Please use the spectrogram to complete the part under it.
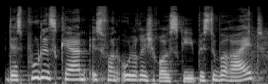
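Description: A woman's voice: mid-range voice, lively intonation, a little fast, darkish tone. A woman co-hosting a casual talk show, chatting and reciting long comic song lyrics.

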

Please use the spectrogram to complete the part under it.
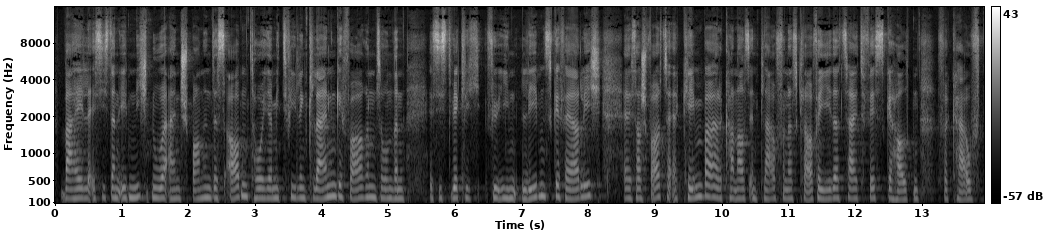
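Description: A woman explaining a novel in a matter-of-fact way in a radio book discussion. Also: on the low side. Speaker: book critic.

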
